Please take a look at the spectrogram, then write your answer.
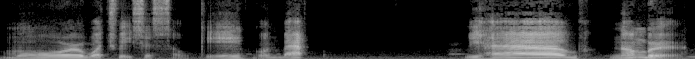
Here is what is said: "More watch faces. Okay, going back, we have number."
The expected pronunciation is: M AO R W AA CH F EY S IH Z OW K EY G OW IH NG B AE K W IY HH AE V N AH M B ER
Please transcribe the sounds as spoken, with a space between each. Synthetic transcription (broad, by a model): M AO R W AA CH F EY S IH S OW K EY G OW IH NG B AE K W IY HH AE V N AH M B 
